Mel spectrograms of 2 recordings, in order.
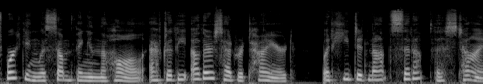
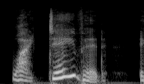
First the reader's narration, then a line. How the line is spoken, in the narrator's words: exclaimed his mother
